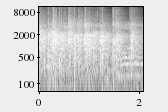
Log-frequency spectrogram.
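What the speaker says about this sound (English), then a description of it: "let's give her a round of applause" An audience at a blogger and social media conference applauds, a dense, lively burst of many hands clapping close by that fills the whole moment.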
